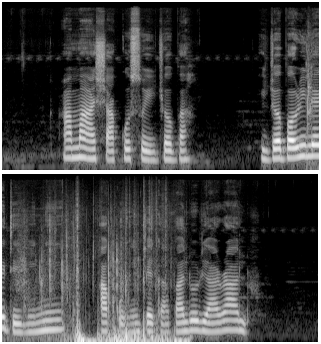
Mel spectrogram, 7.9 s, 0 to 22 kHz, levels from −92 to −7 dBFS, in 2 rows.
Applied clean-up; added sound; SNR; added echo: none; Crumpling, crinkling; 2 dB; none.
